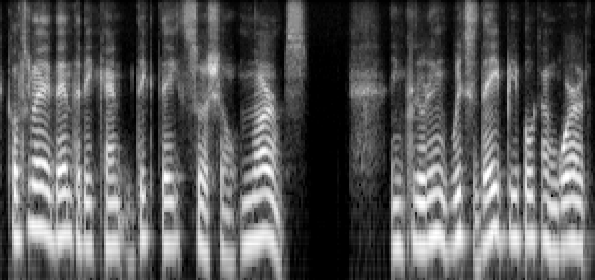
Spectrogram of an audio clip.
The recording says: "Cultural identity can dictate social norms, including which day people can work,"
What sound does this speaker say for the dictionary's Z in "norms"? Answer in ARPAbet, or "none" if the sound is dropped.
S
